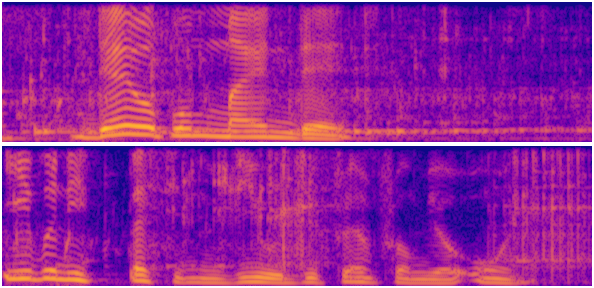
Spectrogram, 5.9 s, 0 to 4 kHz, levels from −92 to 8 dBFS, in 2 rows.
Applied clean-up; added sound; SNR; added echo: none; Liquid; 15 dB; none.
